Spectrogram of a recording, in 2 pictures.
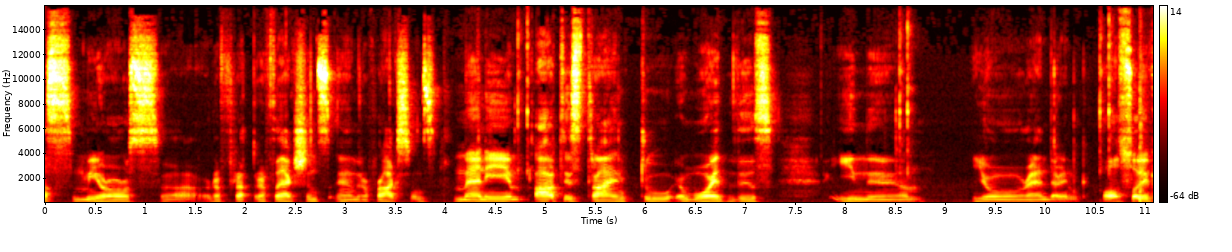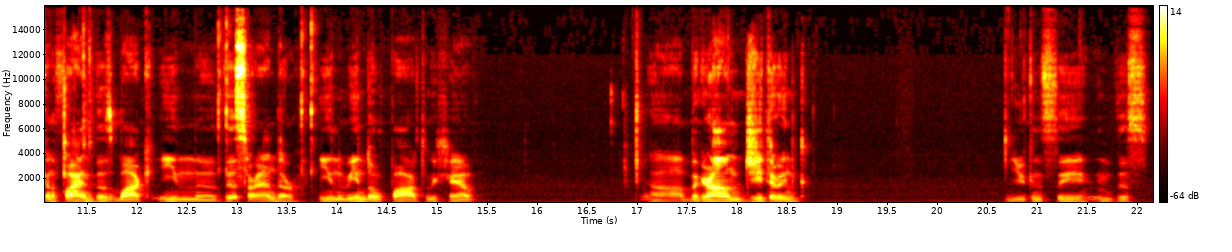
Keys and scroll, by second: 10.4 space, 10.7 1, 11.5 space.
